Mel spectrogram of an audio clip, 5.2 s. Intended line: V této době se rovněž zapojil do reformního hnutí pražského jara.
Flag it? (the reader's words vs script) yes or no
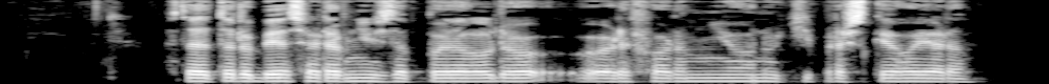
no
